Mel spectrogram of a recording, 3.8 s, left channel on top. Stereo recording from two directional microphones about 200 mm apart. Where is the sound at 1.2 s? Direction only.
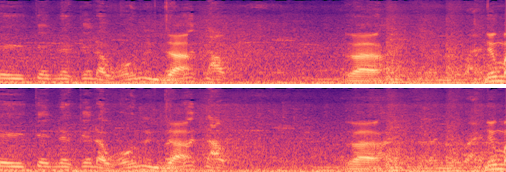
Centre (ahead or behind).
